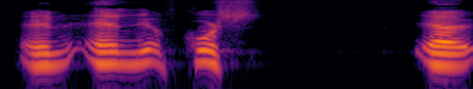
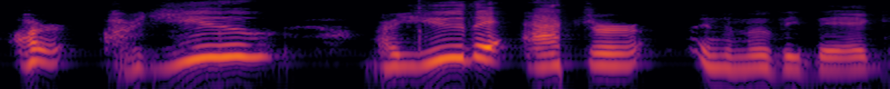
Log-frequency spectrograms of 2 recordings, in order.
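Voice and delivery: put-on hesitant little girl; 6 dB quieter than usual. Little girl asks the substitute about a movie, hesitantly. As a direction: imitate a girl nervously working up to asking. Voices awed girls asking him.

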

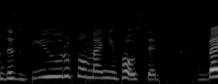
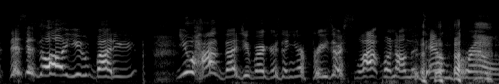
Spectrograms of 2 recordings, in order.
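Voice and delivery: louder and higher, half-laughing rebuke; tearful scolding; 4 semitones higher, 9 dB louder than usual. Retold or imitated. Retelling how she scolded the waiter, loud, tearful and laughing.

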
